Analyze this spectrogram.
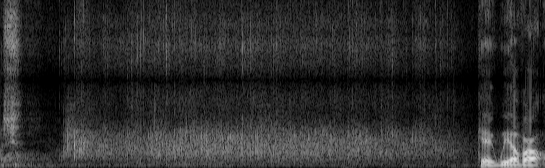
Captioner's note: applause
